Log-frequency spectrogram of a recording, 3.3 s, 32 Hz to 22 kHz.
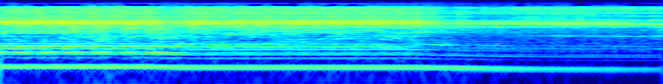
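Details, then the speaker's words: Ryobi cordless polisher after replacing the gearbox grease, battery held to stop its rattle: clean steady motor whine easing to a lower even tone, no grinding; gearbox running smooth and much quieter. "I'm going to hold the battery this time while we let it run so we don't hear that that noise 3,000 38 48 58 68 75 man this thing is rning so"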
